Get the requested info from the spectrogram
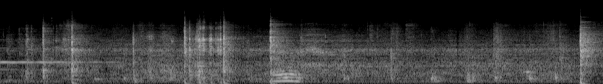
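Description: Hands working the metal latches and lid of a foam-lined egg-carrying case: a run of sharp clicks and knocks, the loudest knock near the end.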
